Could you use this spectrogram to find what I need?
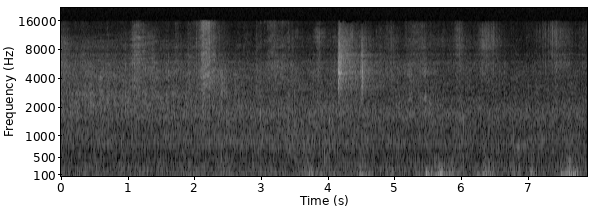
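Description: Steady distant city traffic hums in the background.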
